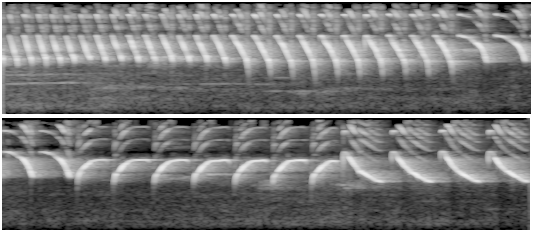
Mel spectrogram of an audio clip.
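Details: Canary bait song meant to get other canaries singing: an unbroken rapid trill of descending whistled sweeps that gradually slows and broadens into wider arched notes, clean with no other sounds.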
